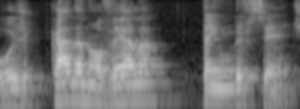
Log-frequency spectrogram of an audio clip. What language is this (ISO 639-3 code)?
por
